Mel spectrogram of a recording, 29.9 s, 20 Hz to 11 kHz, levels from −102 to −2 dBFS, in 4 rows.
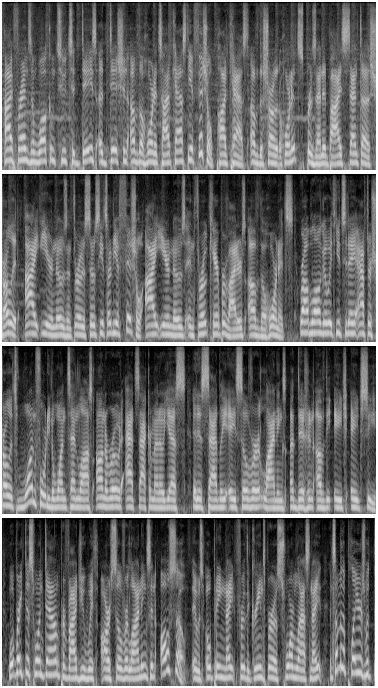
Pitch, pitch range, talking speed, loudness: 180 Hz, 160-200 Hz, 195 wpm, -23 LUFS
